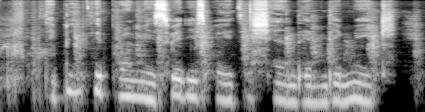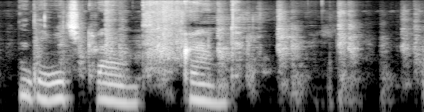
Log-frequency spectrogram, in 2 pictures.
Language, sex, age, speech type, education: Nigerian Pidgin, female, 15-29, spontaneous, tertiary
